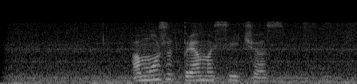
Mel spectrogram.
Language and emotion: Russian, neutral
